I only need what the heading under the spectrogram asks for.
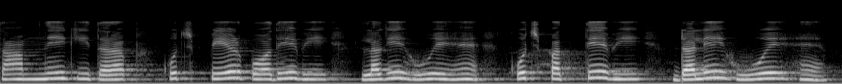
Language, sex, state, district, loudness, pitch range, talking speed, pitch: Hindi, female, Uttar Pradesh, Lalitpur, -17 LUFS, 235-270 Hz, 115 wpm, 245 Hz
